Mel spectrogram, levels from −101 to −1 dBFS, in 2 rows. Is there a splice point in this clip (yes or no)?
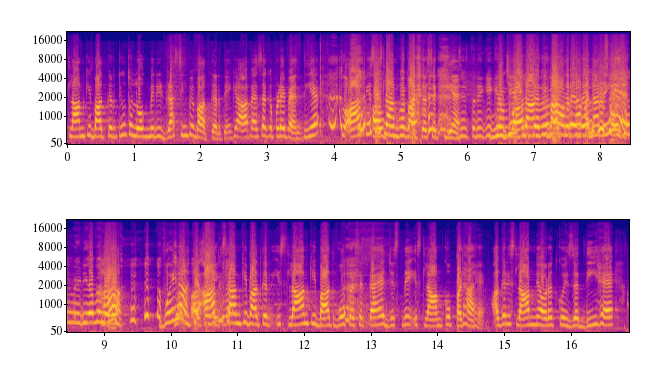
yes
